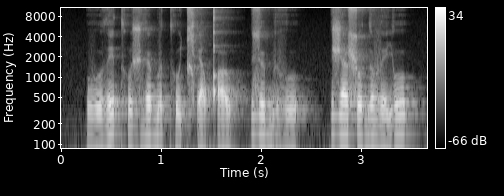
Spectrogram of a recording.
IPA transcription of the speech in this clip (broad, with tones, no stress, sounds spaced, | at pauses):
β u˩ ð i˦ t̪ʰ u˨ ʒ ɦ ø˦ b ɵ˦ t̪ʰ u˨ t͡ɕʰ e˩ l qʼ u˩ | z ʉ˦ b ʉ˩ v u˩ | ʒ æ˥ ʂ u˦ d̪ ɵ˦ v e˩ j u˥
